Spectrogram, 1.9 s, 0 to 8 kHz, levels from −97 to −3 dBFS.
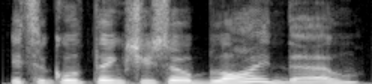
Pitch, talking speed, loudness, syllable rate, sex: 190 Hz, 260 wpm, -16 LUFS, 4.6 syllables/s, male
